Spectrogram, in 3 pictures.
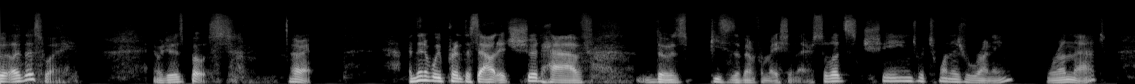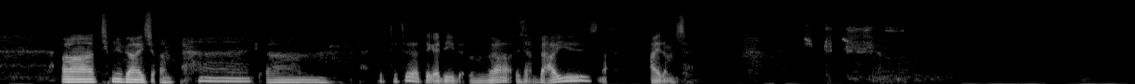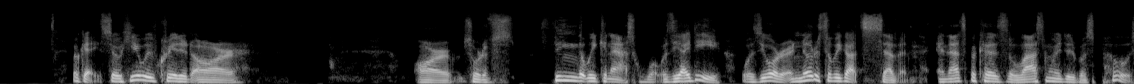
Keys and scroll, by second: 0.1 super+d, 1.0 ctrl+alt+shift+Left, 2.4 alt+super+l, 10.6 ctrl+shift+r, 20.0 super+c, 21.8 super+v, 22.4 ctrl+r.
